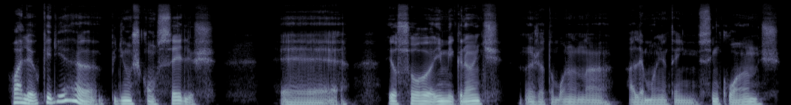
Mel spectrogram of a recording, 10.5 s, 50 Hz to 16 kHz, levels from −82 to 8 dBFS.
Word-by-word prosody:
Olha, 145 -5 +5
eu 105 +2 +3
queria 160 +9 +3 0.6
pedir 105 +1 0
uns 100 -2 +3
conselhos. 90 0 -2 0.9
Eh, 75 -4 -3 0.7
eu 100 -1 +3
sou 100 -1 +3
imigrante, 95 +2 +2 0.3
eu 90 - -2
já 85 -1 -5
tô 80 0 -9
morando 85 +1 -3
na 75 -2 -4 0.2
Alemanha 80 0 -2
tem 75 -2 -6
5 90 +2 -3
anos, 90 +3 -2
85 Hz, 110 wpm, -23 LUFS, 75-100 Hz, 0.9 s, Olha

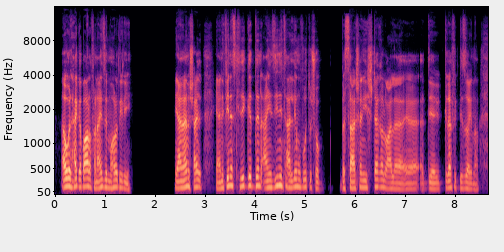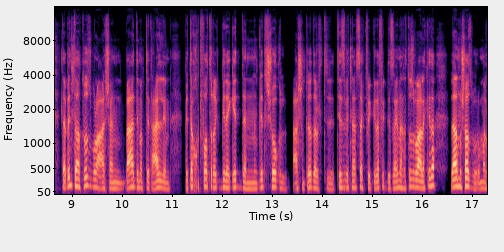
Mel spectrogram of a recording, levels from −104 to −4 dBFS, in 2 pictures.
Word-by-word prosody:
أول 150 +1 +8
حاجة 155 0 +3
باعرف 150 -2 +6
أنا 120 - 0
عايز 145 +3 0
المهارة 140 +1 0
دي 135 -1 -5
ليه؟ 110 -4 -7 0.9
يعني 125 +1 +4
أنا 140 - +6
مش 150 -3 -1
عاي 140 -1 +2 0.3
يعني 120 +2 -2
في 160 - +2
ناس 175 0 +2
كتير 160 -1 -3
جدًا 170 0 0
عايزين 135 +7 0
يتعلّموا 145 -2 -1
فوتوشوب 135 -6 -5 0.3
بس 120 0 -2
عشان 130 +3 +1
يشتغلوا 135 0 -2
على 110 -1 -4
د 110 0 -6
graphic 130 0 -1
designer 110 -2 -5 0.3
طب - - 0
أنت 170 0 +2
هتصبر. 155 -1 +1
عشان 115 -2 -1
بعد 145 +4 +5
ما 130 - -4
بتتعلّم 120 +1 0 0.3
بتاخد - - -2
فترة 145 -2 0
كبيرة 135 +1 -2
جدًا 130 -1 -2
من 115 0 -7
غير 140 +4 -4
شُغل 135 -7 0
عشان 110 0 -2
تقدر 135 0 0
ت 110 - -16
تثبت 130 +5 -6
نفسك 130 +1 -3
في 125 - -4
الgraphic 125 +1 -5
designer 125 +2 -2
هتصبرعلى 140 -1 +4
كده؟ 170 +6 +2 0.3
لأ، 150 +2 +10
مش 155 -1 +3
هاصبر 120 -9 +3
أُمَّال 120 +1 -6
135 Hz, 190 wpm, -24 LUFS, 120-145 Hz, 0.9 s, لأ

